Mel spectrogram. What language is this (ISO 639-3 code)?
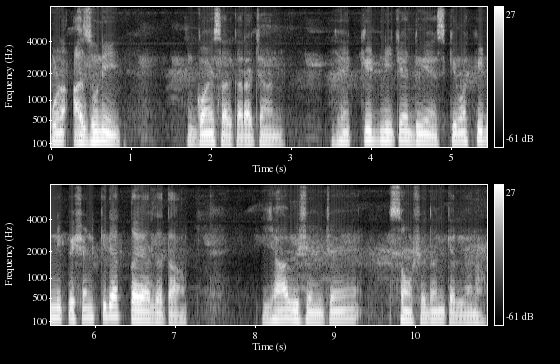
kok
